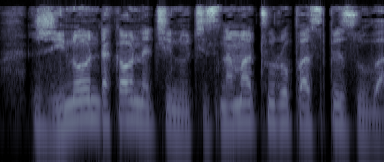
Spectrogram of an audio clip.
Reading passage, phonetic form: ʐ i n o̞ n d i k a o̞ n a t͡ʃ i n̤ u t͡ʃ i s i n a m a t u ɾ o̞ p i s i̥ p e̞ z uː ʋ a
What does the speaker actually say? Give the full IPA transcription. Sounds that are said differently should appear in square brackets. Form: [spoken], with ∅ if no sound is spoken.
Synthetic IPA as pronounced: ʐ i n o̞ n d [a] k a o̞ n a t͡ʃ i n̤ u t͡ʃ i s i n a m a t u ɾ o̞ p [a] s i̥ p e̞ z uː ʋ a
